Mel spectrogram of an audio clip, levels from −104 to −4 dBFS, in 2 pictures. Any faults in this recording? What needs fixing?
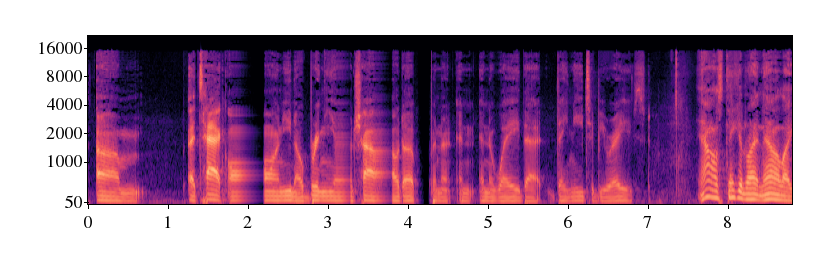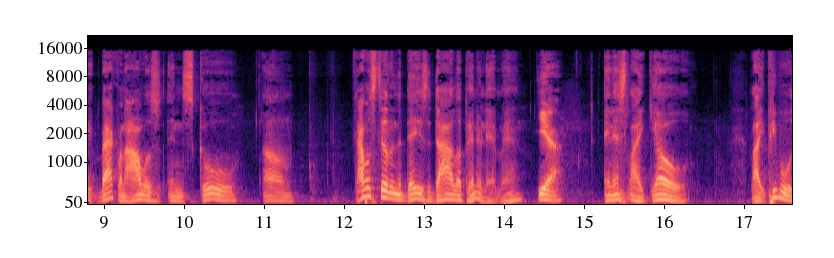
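Call audio freezes at 1.81–2.33 s (after "um attack"), 3.11–3.30 s, 3.58–3.82 s and 4.12–4.40 s (before "a in in a"): the last sound is stretched into a fading buzz, likely from a drained jitter buffer, then resumes without loss.

Jitter buffer speed-ups from 9.51 to 14.46 s (108%) and 15.14 to 17.59 s (106%): short pitch-period slices are repeatedly cut, shedding roughly 0.4 s and 0.15 s, so the speech sounds hurried at unchanged pitch.

A steadier network path and a deeper or more adaptive jitter buffer would prevent both the underruns and the catch-up compression that follows them.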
